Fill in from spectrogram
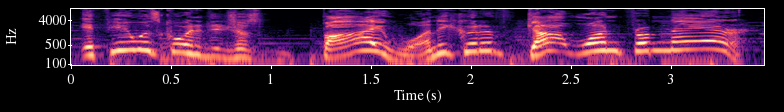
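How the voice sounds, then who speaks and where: A woman's voice: sits high, sing-song, moderate pace, a bit bright, faint music behind. A woman playing an earnest, easily flustered young villager who protests indignantly in an amateur radio play. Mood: objecting.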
